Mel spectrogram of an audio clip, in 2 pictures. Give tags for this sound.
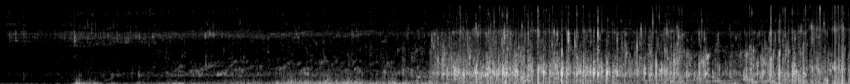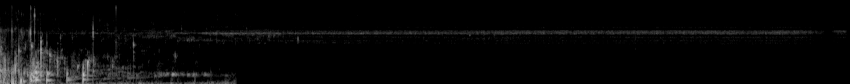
glug flush transducer water toilet wet piezo

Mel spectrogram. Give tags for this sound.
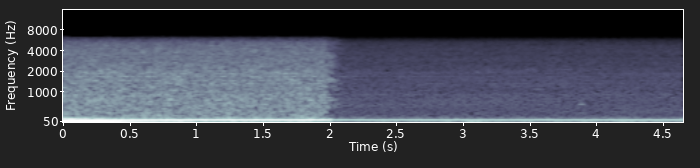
fx noise

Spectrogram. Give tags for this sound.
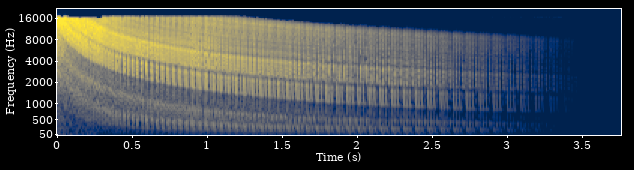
down effect falling granular sting sweep

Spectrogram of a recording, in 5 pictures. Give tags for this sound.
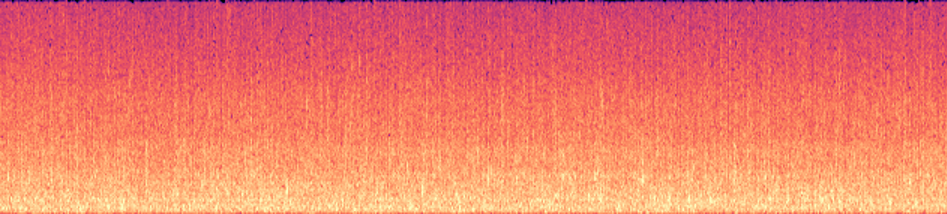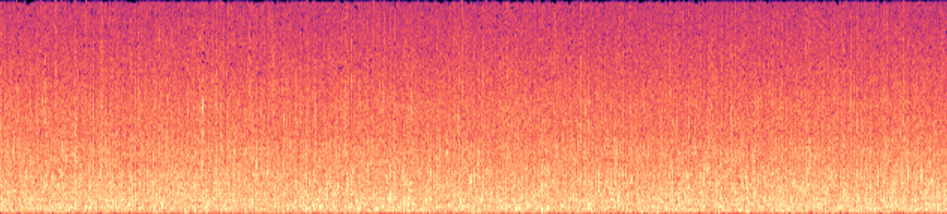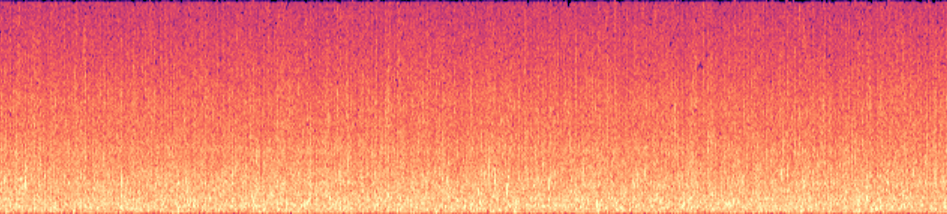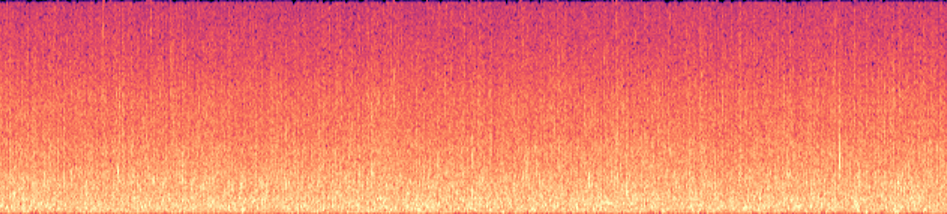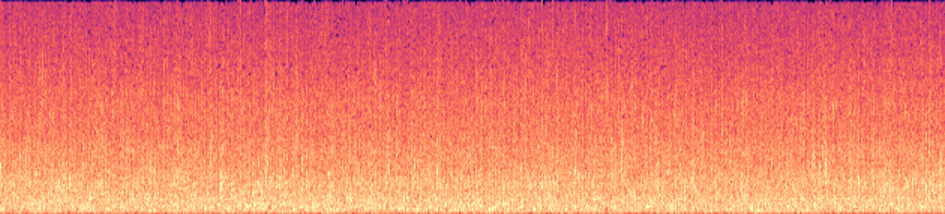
gurgle nature waterfall

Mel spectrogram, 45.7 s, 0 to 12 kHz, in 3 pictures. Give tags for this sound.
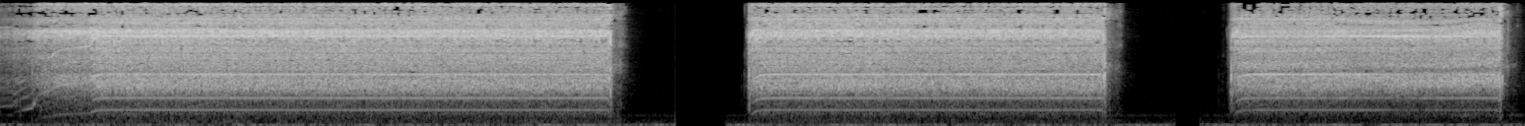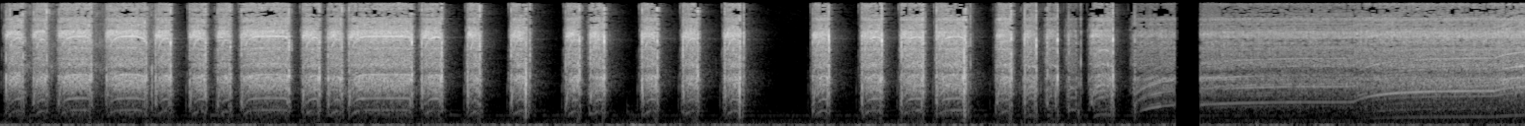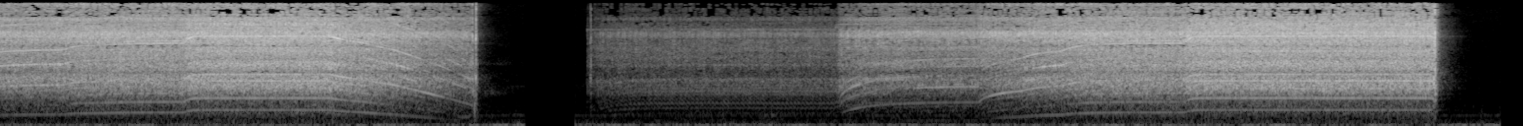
de drill hand industrial mechanical motor ntg3 power R r26 roland tools

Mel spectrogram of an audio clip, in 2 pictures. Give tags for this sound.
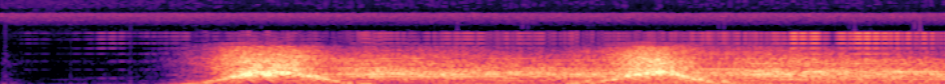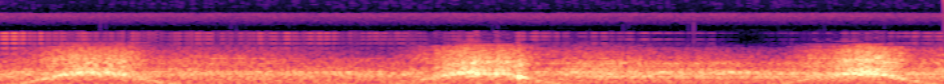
ufo flying space strange alien sci-fi

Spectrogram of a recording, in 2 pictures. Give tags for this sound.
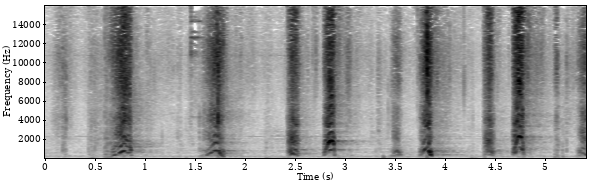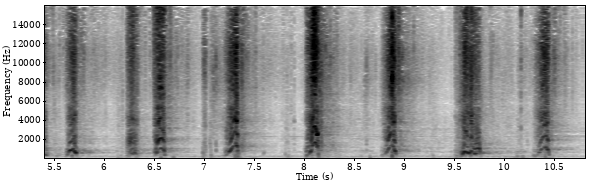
Joana Joao-Paulo-II Portugal school-case

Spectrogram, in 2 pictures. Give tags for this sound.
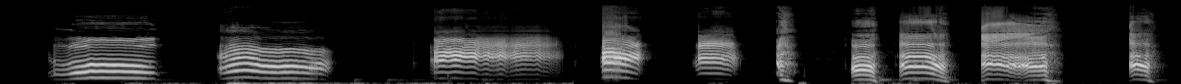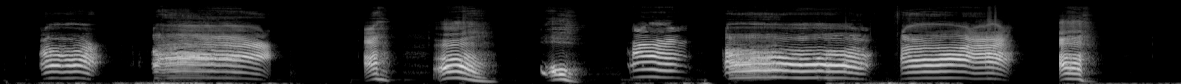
male torture despair man voice pain groan horror suffering

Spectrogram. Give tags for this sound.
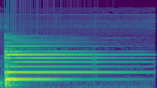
E Mi Piano

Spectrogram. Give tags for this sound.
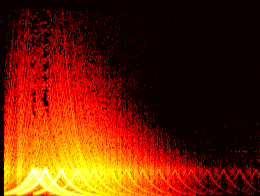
effect game jingle space

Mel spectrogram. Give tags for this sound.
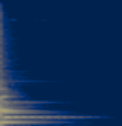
Single Percussion Hits Drums Conga

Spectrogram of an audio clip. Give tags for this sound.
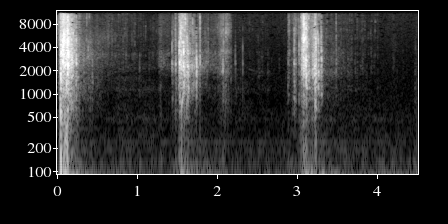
bottle water plastic

